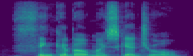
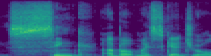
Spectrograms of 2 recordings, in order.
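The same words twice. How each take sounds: First: Think starts with a th sound. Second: Think starts with an s sound. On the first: The speaker calls it right. "We want to put our tongue between our teeth" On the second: The speaker calls it wrong. "like as if that T H is an S"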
